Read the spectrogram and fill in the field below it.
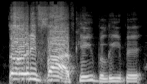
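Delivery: high, loud celebration; excited. Real, not acted. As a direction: celebrate the number. Celebrating the episode count.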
